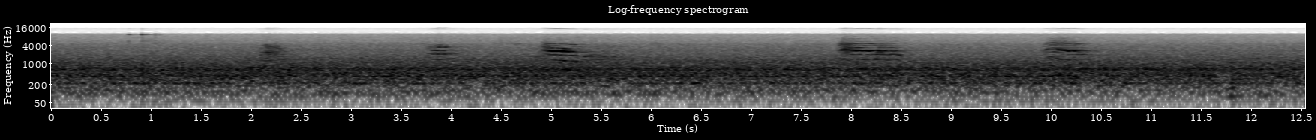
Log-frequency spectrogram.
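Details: Kittens meowing: five or six short, thin, high-pitched meows with stacked harmonics, spaced about two seconds apart, heard over a steady background hiss.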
